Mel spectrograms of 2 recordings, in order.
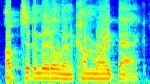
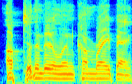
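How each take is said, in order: First: The emphasis falls on the downbeat. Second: The same.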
